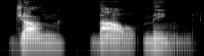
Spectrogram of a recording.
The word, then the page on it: AI WEIWEI: EYE WAY WAY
